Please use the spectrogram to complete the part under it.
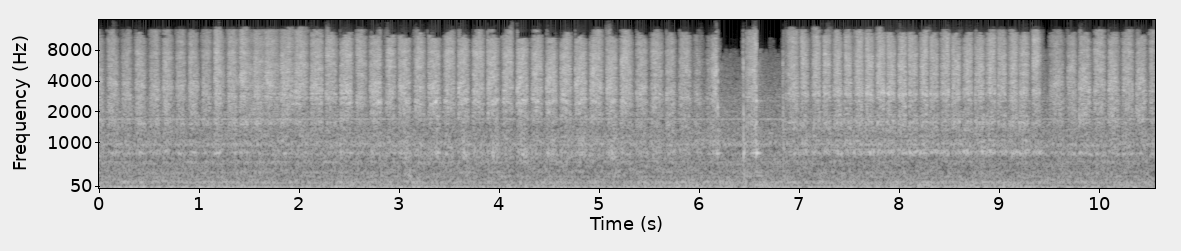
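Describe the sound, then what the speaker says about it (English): Steady, continuous hand sanding with 400-grit sandpaper on a turned wooden hollowform, a dense scratchy rubbing in quick back-and-forth strokes with one brief pause, close and fairly loud. "we will hit it with the 400 grit and knock it right back"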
